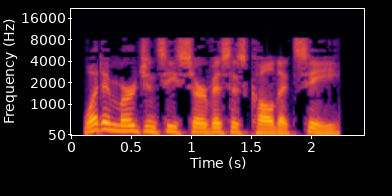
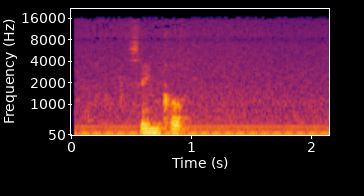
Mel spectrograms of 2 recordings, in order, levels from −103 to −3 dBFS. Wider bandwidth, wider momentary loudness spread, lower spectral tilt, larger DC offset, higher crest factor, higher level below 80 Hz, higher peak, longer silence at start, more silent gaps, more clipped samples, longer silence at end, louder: second, 8.8 kHz vs 16 kHz; second, 4 LU vs 16 LU; second, -5 dB/octave vs -8 dB/octave; neither; about the same, 14 dB vs 18 dB; second, -56 dBFS vs -34 dBFS; second, -12 dBFS vs -2 dBFS; about the same, 0.1 s vs 0.05 s; neither; neither; first, 0.2 s vs 0 s; second, -25 LUFS vs -20 LUFS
